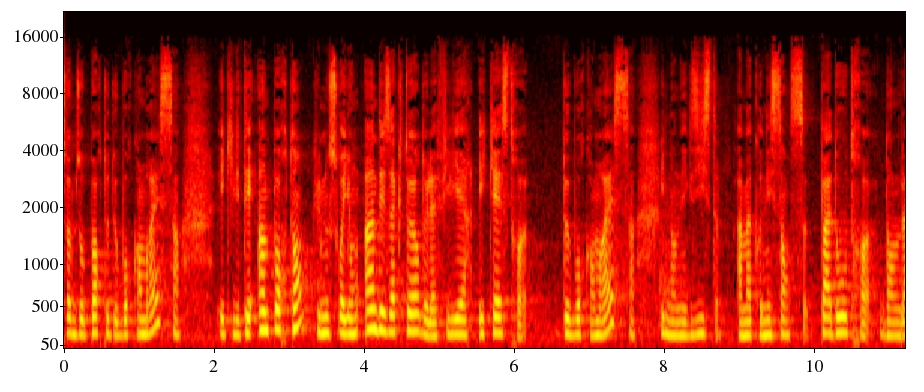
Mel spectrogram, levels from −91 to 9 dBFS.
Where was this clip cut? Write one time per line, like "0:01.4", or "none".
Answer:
0:07.9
